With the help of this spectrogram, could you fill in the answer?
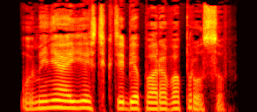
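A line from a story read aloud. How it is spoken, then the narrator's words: Low, charmingly husky voice. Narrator (Russian): раздался низкий голос с чарующей хрипотцой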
